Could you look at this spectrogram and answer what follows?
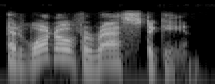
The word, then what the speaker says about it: Eduardo Verástegui: And I don't want to mispronounce his name, but I believe it's Eduardo Verástegui. – Eduardo Verástegui.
